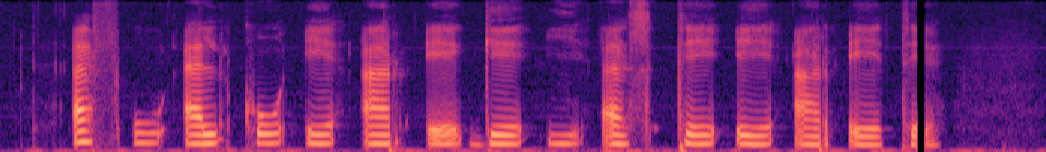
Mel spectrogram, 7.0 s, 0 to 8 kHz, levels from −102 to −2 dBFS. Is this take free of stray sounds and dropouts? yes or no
no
